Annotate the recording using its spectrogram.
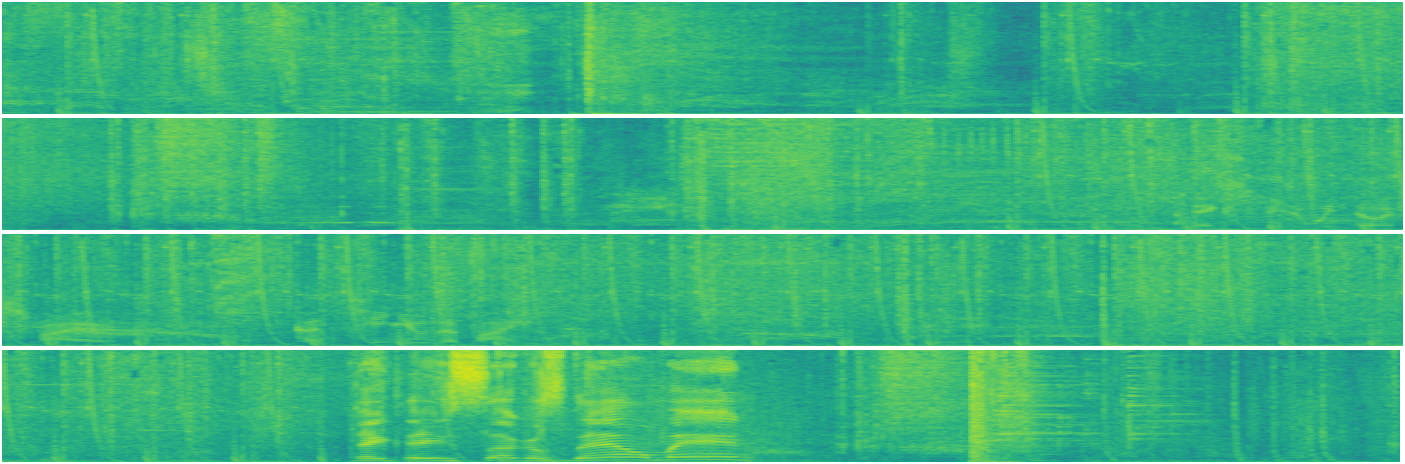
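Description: Rapid gunfire crackles and blasts in bursts.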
